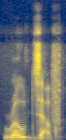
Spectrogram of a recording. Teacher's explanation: I changed the S to a Z to remind you to make the connection with the Z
